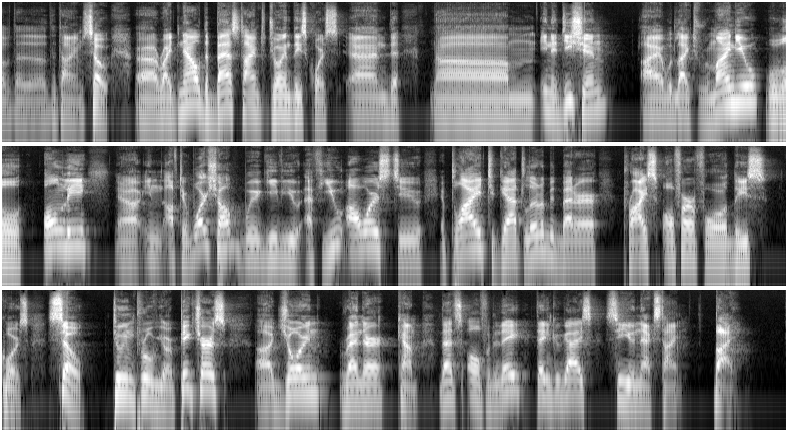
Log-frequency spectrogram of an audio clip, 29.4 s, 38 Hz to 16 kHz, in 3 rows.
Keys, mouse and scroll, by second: 24.8 click, 29.3 click.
